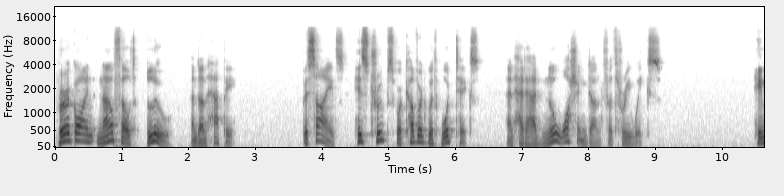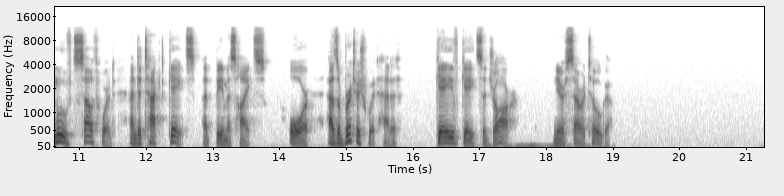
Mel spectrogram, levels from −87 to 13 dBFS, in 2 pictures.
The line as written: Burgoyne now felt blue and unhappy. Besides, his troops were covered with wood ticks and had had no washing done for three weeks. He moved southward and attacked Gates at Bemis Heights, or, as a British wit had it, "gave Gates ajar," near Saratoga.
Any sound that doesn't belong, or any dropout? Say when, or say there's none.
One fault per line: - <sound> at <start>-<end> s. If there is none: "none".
none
